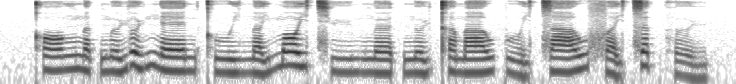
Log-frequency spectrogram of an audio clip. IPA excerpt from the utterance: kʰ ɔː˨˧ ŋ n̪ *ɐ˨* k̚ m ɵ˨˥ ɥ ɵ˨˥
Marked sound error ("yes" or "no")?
no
